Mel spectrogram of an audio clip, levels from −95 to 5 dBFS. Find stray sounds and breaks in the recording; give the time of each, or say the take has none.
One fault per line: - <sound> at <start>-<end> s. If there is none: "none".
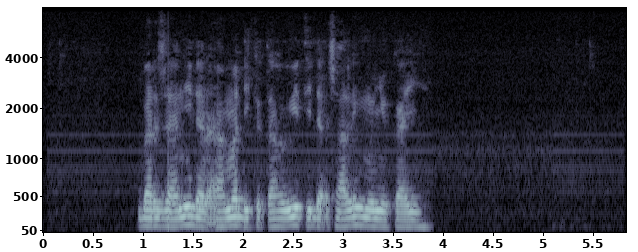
none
